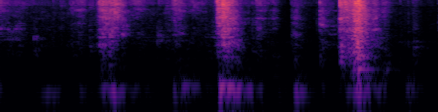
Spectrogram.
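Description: Foil trading-card pack wrapper being torn open and crinkled by hand, in three sharp crackling bursts, the last one the loudest.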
